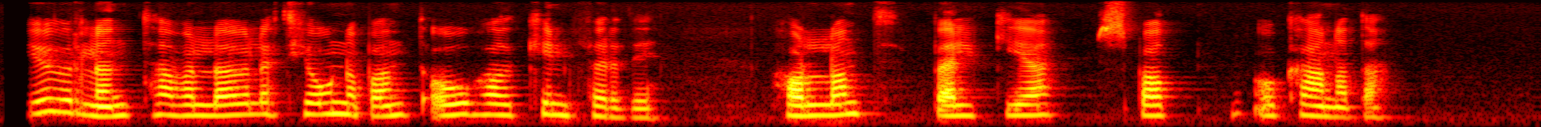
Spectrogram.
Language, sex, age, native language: Icelandic, female, 40-49, Icelandic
